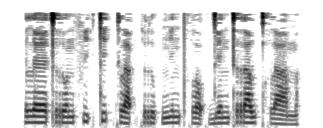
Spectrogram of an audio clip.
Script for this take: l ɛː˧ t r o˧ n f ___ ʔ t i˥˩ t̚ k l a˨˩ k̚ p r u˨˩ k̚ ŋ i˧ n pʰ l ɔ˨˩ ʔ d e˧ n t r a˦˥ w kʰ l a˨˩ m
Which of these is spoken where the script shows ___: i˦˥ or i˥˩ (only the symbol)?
i˦˥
